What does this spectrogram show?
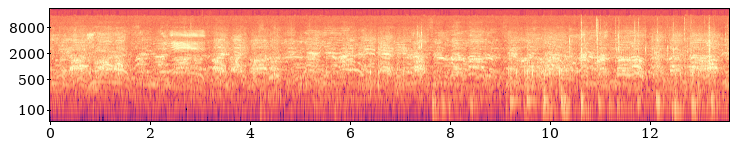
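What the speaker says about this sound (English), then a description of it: "So the Monarchs cheering section getting back into it" A high school football student cheering section, the Monarchs, chants and yells in the stands during a varsity game. Rhythmic group shouts rise and fall over crowd noise, with some voices mixed in.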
